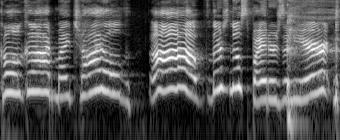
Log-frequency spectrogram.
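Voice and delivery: frantic, panicky, very high, drawn-out voice. Imagining how a mom reacted to a spider: imitating a panicking mom.

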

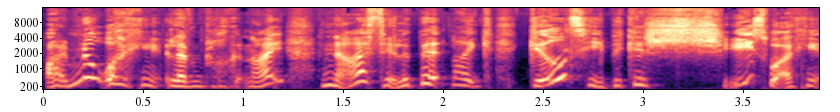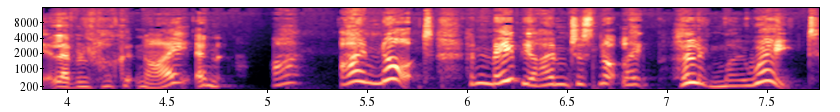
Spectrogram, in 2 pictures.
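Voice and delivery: put-on panicky babble, high and loud. Explaining feeling guilty about not working late at night, put-on panicked voice. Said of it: "What is this voice?".

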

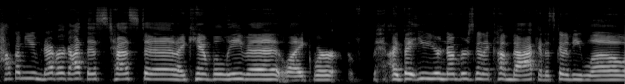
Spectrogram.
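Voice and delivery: yelling, put on. Retelling what a man said about a missed test: imitating someone yelling. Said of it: "he was yelling at me".

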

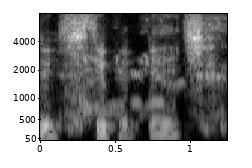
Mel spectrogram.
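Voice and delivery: quiet whisper under the breath. Retelling a clip where a man whispers an insult: imitating a whispered insult. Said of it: "And he whispers it too".

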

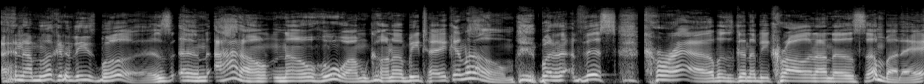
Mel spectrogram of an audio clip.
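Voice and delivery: put-on low, old-lady voice. Describing a new island contestant, Kate, talking like she's 80 years old. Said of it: "she talks like she's 80 years old".

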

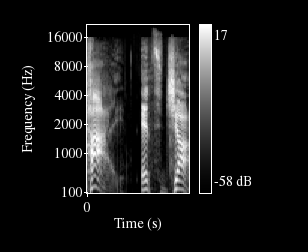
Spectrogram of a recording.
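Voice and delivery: speaking voice swooping up and down in pitch. Retelling a phone call, imitating Jon Lovitz's voice. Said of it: "He talks like that for real".

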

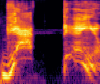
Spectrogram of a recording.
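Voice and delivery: very high, high-pitched yelling shout. Reading a story aloud, the narrator woken by pounding on the door: yelling. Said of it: "I yelled".

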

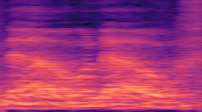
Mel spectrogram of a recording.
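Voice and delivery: plain

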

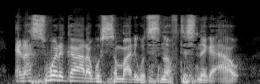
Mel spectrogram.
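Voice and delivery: ordinary delivery

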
